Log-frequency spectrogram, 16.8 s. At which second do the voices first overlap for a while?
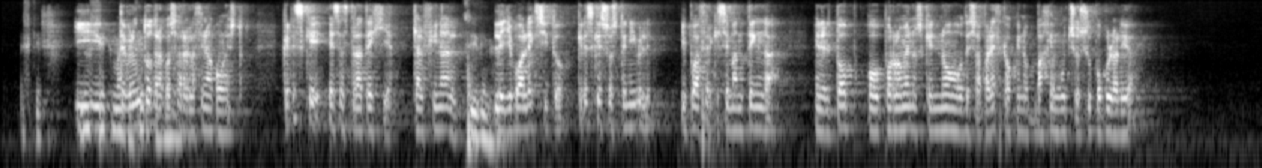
1 s

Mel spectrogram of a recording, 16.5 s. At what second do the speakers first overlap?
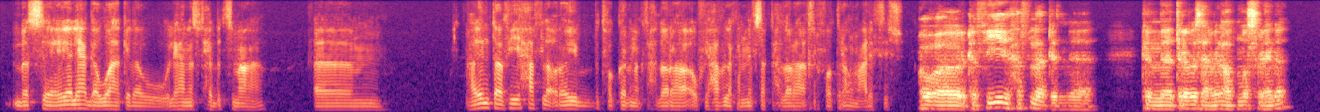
none

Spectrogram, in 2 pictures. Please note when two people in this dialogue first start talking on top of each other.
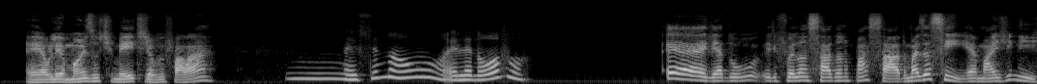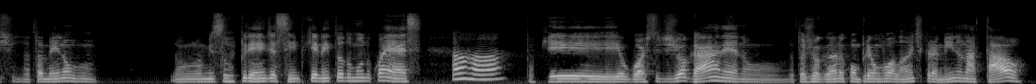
none

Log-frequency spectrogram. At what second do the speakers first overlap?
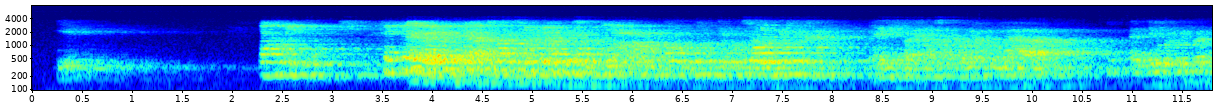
4 s

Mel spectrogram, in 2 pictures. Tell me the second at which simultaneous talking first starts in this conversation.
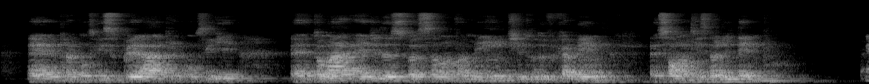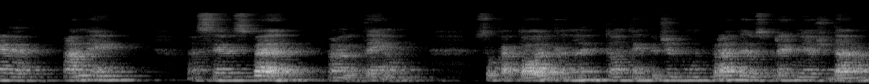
none

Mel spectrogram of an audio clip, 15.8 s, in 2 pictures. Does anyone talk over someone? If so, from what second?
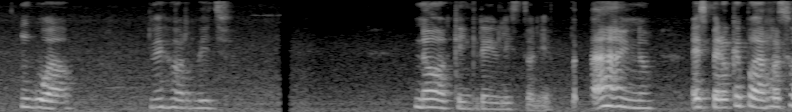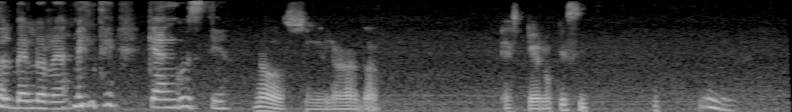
none

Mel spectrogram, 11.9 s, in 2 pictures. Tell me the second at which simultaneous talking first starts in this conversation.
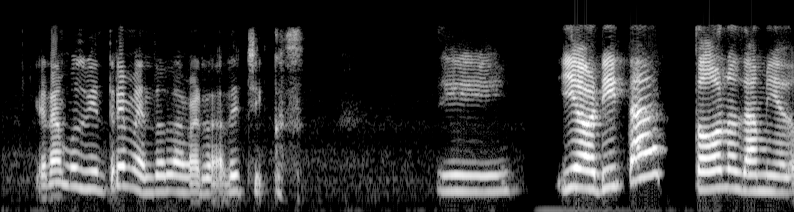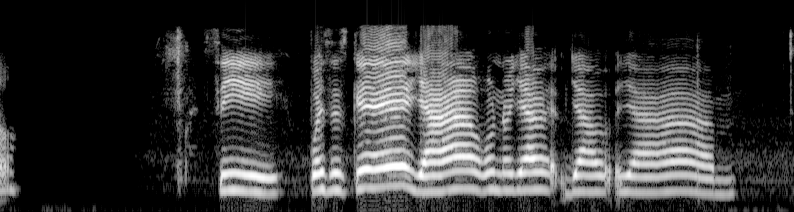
none

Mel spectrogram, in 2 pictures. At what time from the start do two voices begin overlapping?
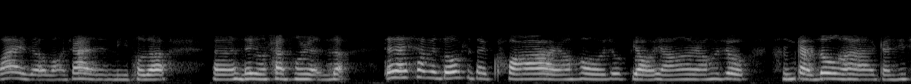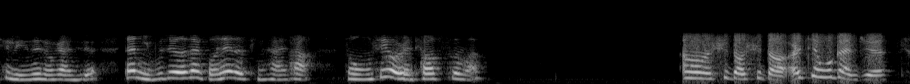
none

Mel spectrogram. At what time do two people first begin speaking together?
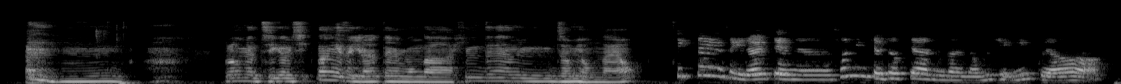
none

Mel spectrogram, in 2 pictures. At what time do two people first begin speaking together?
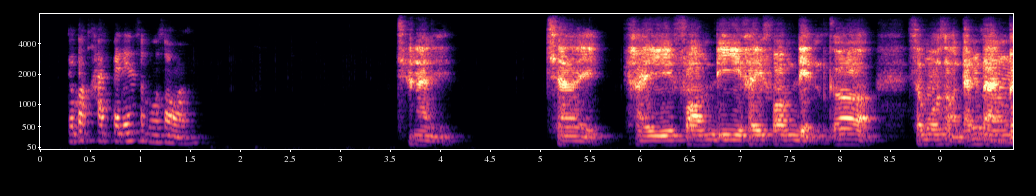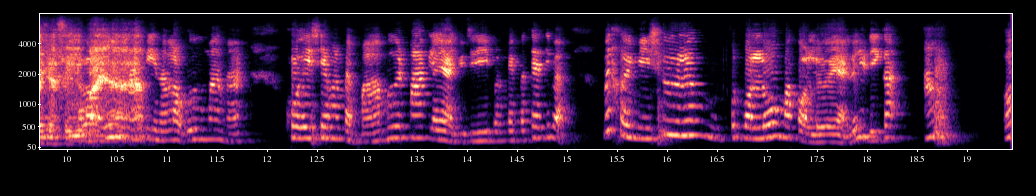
9 s

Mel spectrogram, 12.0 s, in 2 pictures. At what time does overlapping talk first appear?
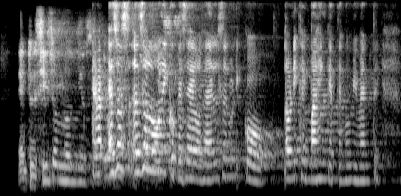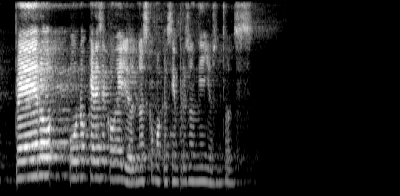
1 s

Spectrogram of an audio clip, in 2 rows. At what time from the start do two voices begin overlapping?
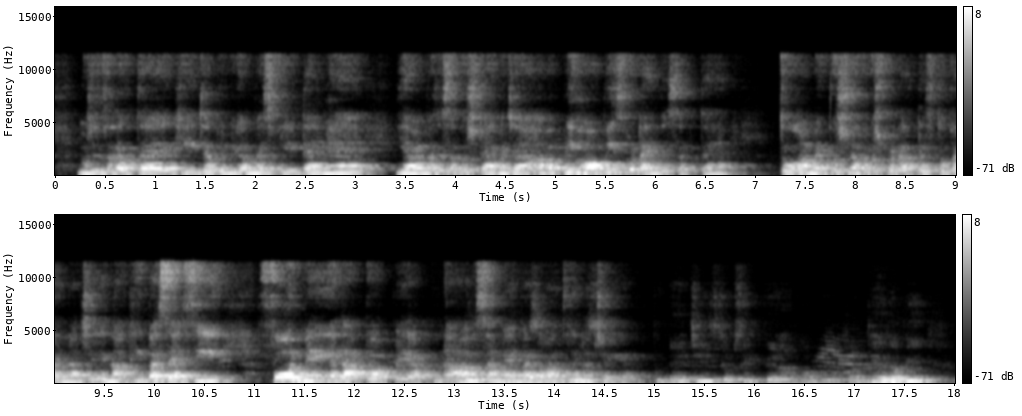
13 s

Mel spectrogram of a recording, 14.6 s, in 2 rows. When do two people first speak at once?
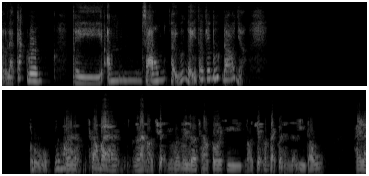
none

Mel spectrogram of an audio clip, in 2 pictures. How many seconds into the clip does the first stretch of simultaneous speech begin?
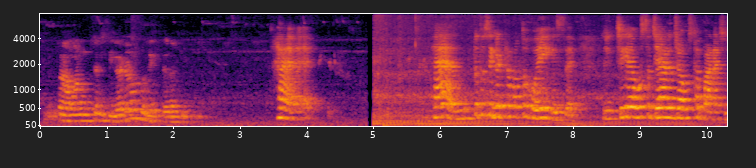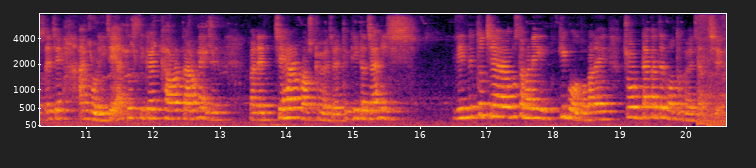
none

